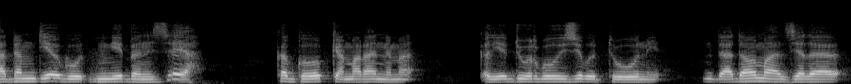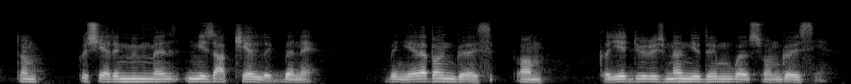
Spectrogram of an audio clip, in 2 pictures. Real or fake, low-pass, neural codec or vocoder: fake; 7.2 kHz; codec, 16 kHz, 0.5 kbps, X-Codec, HuBERT features, trained on LibriSpeech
